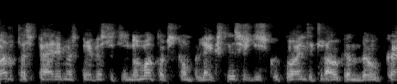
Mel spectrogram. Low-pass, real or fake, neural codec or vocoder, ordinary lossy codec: 7.2 kHz; fake; vocoder, 22.05 kHz, 80 mel bands, WaveNeXt; MP3, 48 kbps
